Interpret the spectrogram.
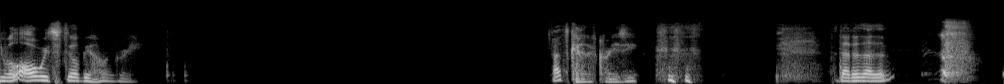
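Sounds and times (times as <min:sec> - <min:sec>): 
speech: 0:00.0 - 0:01.4, 0:05.5 - 0:07.1, 0:07.8 - 0:09.6
quick breathy intake: 0:07.8 - 0:08.3
person sneezing: 0:09.4 - 0:09.8.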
